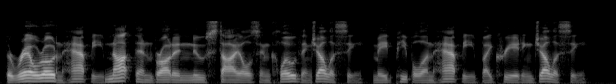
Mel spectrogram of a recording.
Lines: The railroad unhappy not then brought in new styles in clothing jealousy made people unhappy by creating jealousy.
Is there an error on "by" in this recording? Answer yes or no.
no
